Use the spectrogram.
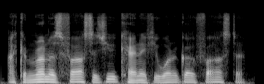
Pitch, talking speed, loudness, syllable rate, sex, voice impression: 105 Hz, 320 wpm, -18 LUFS, 6.4 syllables/s, male, masculine, adult-like, relaxed, weak, muffled, slightly halting, slightly mature, slightly friendly, unique, slightly wild, slightly kind, modest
